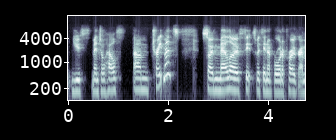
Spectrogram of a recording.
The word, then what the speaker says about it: Mello: You already helped me realize it's pronounced Mello, not Milo, as I said.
